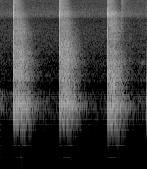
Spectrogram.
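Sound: knocking on a door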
